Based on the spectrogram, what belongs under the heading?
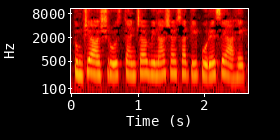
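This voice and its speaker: A woman voicing a kind, comforting young man, calm and reassuring, in her own reading voice. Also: on the high side, a little fast, close to an everyday voice.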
